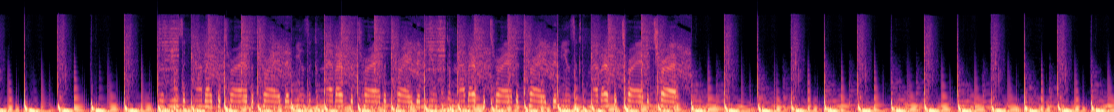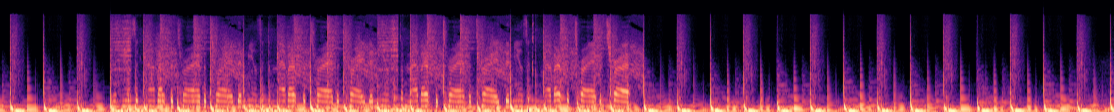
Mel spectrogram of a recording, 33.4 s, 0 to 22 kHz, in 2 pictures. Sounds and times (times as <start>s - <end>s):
House music: 0.0s - 33.4s.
